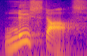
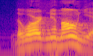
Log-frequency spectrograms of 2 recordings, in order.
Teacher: there are a few words in our English language that use that same combination of P-N-E-U and use just simply the sound of the N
